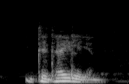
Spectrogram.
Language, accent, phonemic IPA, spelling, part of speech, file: English, Southern England, /dɪˈdeɪliən/, Daedalian, adjective, LL-Q1860 (eng)-Daedalian.wav
- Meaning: 1. Ingeniously or cunningly designed; artistic, ingenious, intricate, skillful 2. Difficult to comprehend due to complexity or intricacy 3. Deceitful, duplicitous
